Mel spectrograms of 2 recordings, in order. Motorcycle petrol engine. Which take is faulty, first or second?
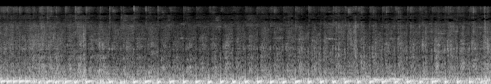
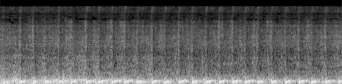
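first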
